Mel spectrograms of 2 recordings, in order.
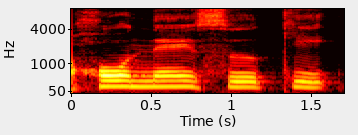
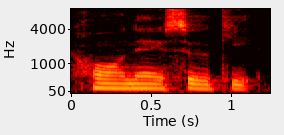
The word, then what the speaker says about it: honesuki: meat cutting knife, the honesuki. Honesuki. Where I commonly make the mistake is I forget to pronounce this U and I pronounce it honesuki. And my wife says, no, Murray, you mean honesuki.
